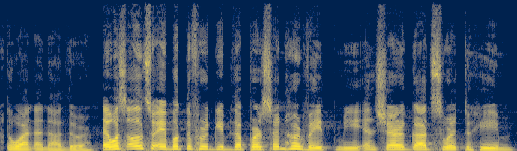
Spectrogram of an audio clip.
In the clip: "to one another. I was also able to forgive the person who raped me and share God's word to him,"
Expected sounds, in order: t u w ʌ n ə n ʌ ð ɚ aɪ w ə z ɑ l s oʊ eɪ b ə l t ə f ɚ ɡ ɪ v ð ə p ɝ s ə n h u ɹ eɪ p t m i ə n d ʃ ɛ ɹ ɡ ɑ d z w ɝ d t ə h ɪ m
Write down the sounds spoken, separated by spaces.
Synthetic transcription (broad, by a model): t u w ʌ n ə n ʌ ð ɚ aɪ w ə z ɑ l s oʊ eɪ b ə l t ə f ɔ ɡ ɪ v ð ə p ɝ s ə n h u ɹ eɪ t m i ə n d ʃ ɛ ɹ ɡ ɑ d s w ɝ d t ə h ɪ m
